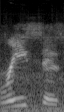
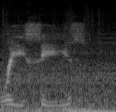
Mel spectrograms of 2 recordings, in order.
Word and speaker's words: Reese's: It's Reese's, not Reese's. That, well, not even, like, LaCroix is how everybody says it.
